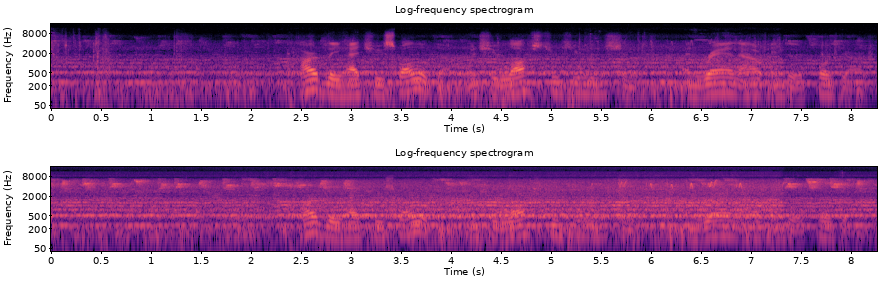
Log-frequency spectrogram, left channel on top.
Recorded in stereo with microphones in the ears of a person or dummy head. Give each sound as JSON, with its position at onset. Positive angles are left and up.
{"t": 0.0, "sound": "an insect", "side_deg": -70}
{"t": 2.5, "sound": "a man speaking", "side_deg": 15}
